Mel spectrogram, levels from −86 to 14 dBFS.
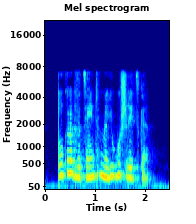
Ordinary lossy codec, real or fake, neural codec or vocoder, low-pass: none; fake; codec, 16 kHz, 1.1 kbps, Voila-Tokenizer; 7.2 kHz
